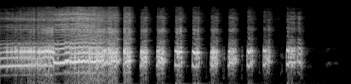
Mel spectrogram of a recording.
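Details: Calling the male, a female red junglefowl gives a loud harsh drawn cackle, then about ten clipped notes repeated rapidly and regularly before stopping.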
